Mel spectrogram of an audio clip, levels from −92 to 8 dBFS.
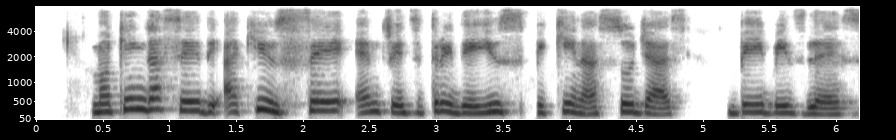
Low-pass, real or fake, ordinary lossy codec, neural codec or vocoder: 7.2 kHz; fake; none; codec, 24 kHz, 0.9 kbps, WavTokenizer, medium speech release version 2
